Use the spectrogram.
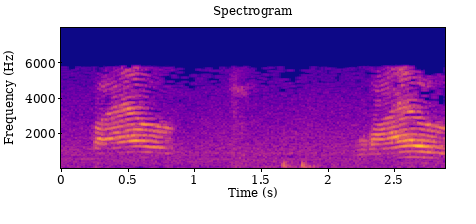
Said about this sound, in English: I hear the cat objecting to what's going on.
